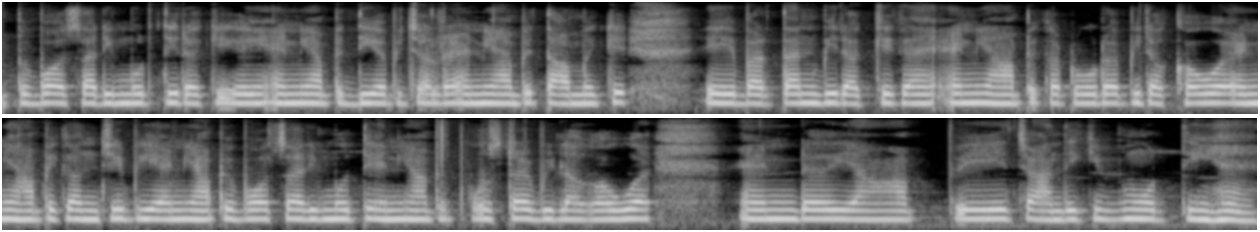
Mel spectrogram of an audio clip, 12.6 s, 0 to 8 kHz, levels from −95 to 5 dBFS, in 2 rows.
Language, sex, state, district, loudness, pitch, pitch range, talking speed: Hindi, female, Bihar, Gopalganj, -17 LUFS, 200 Hz, 200-205 Hz, 300 wpm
